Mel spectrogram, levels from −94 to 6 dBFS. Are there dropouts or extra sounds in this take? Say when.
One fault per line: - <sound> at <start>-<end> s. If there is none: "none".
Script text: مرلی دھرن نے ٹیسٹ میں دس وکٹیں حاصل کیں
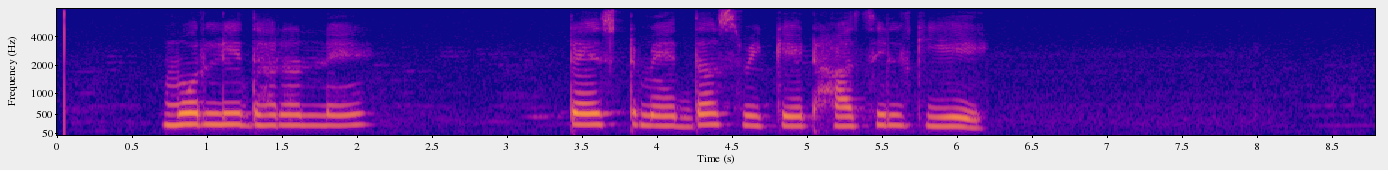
none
